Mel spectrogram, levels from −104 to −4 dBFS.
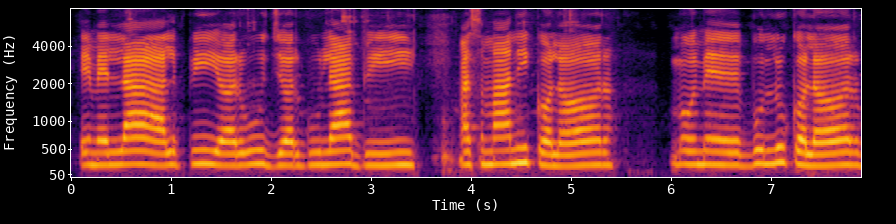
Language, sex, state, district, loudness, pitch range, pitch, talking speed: Bhojpuri, female, Uttar Pradesh, Gorakhpur, -18 LUFS, 215-235 Hz, 225 Hz, 90 wpm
